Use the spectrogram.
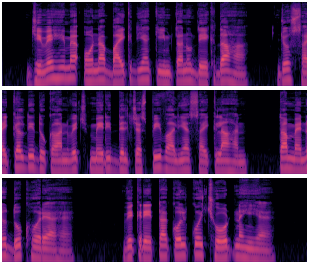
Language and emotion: Punjabi, sad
